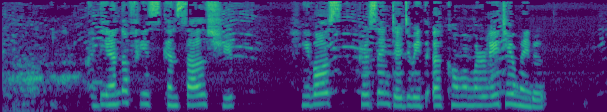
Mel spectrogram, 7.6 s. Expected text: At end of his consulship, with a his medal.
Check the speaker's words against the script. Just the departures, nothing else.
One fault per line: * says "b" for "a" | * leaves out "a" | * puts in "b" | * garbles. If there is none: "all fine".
* puts in "the"
* puts in "he was presented"
* says "commemorative" for "his"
